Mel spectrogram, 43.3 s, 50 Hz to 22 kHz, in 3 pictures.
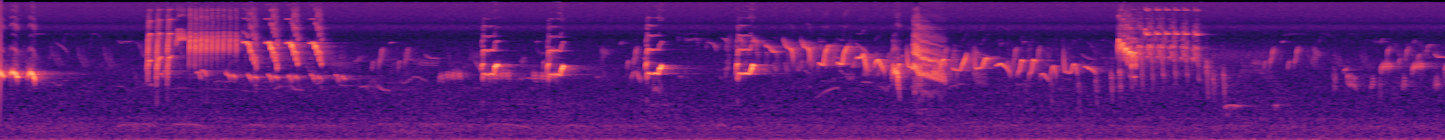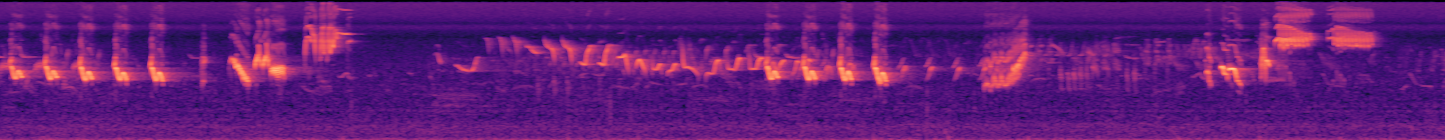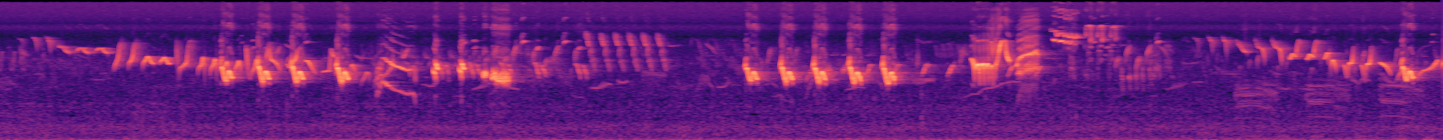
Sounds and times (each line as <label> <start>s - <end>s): blackbird 0.0s - 43.3s
pheasant 0.0s - 43.3s
song thrush song 0.0s - 43.3s
willow warbler 0.0s - 43.3s
crow 41.2s - 43.3s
